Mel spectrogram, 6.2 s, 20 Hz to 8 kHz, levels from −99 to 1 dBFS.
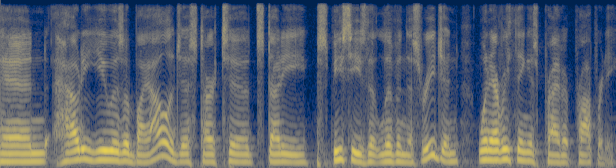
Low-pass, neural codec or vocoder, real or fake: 7.2 kHz; none; real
